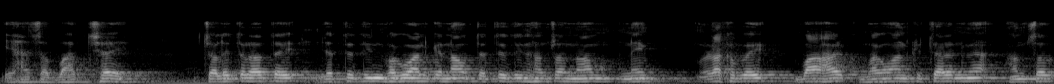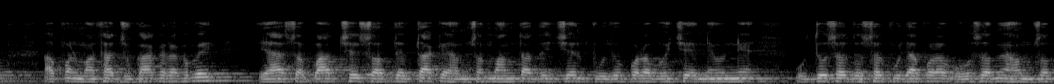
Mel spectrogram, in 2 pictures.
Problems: none marked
